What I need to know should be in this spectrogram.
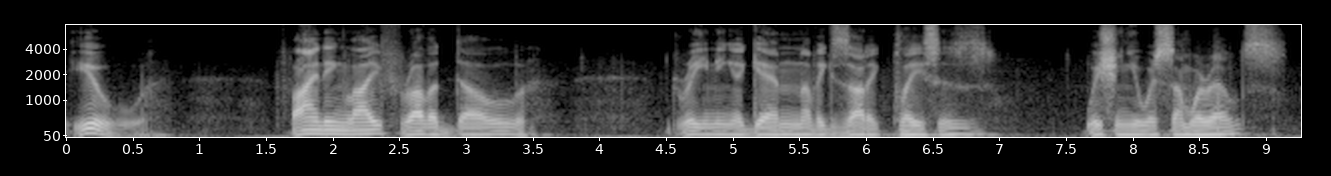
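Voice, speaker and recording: Deep, slow, portentous radio announcer. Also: male voice, no room sound. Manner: portentous, inviting. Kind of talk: 1940s-50s dramatic radio intro.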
